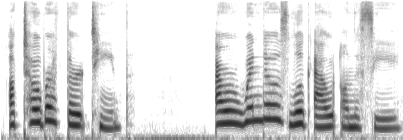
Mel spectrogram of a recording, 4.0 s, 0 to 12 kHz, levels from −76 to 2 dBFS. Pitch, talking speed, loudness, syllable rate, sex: 265 Hz, 120 wpm, -17 LUFS, 4.4 syllables/s, female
